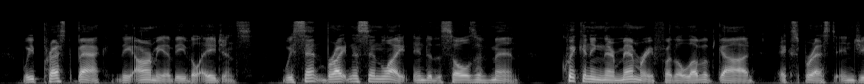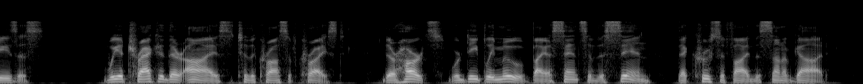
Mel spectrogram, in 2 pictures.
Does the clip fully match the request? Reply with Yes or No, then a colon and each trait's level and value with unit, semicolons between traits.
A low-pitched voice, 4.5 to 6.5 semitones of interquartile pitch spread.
Yes: low, 100 Hz; average, 5.1 semitones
